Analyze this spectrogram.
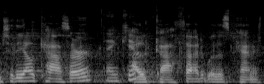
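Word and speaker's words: Alcázar: the city welcome to the Alazar thank you alad with a Spanish pronunciation this word comes from Arabic the translation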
